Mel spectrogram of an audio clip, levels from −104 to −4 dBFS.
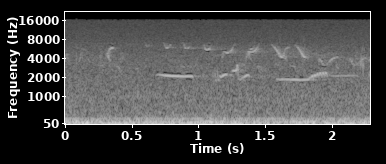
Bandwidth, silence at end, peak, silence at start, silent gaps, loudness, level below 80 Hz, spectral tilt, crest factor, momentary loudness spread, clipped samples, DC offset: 16.5 kHz; 0 s; -18 dBFS; 0 s; none; -31 LUFS; -34 dBFS; -3.5 dB/octave; 12 dB; 3 LU; under 0.1%; under 0.1%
